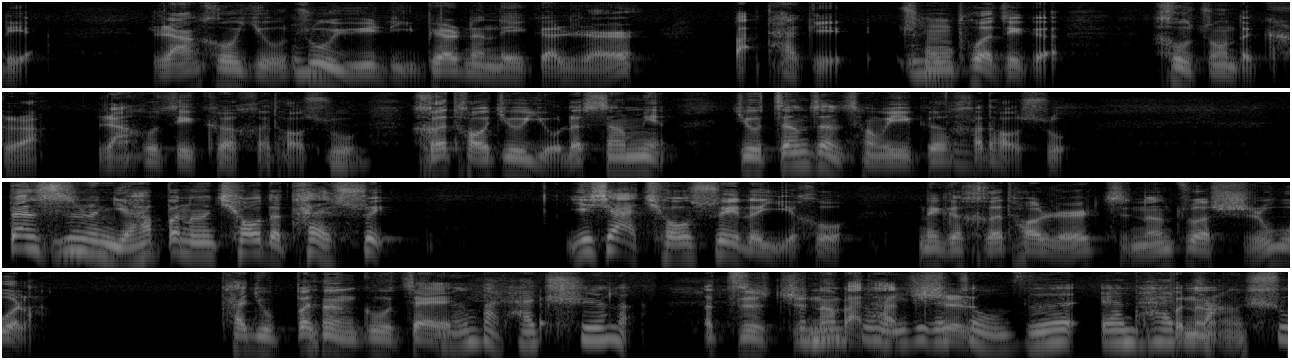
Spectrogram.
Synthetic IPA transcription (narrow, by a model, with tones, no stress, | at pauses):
ljɛ̰˨˩ | ɻa˧˥nxo˥˩ʊjo˨˩ʊʈ͡ʂu˥˩y˧˥lḭ˨˩pjɑ˥d̪ə˨na˥˩ɡə̰˩ɻə˧˥ | pa̰˨˩t̪ʰa˥kḛ˨˩ɪt͡sʰʊ˥ŋpʰwɔ˥˧ʈ͡ʂɤ˥˩ɡə̰˩ | xo˥˩ʊt͡sʊ˥ŋd̪ə̰˨kʰɤ̰˧˥ | ɻa˧˥nxo˥˧ʊʈ͡ʂɤ˥˩˧kʰɤ˥˧˩xɤ˧˥t̪ʰɑ̰˧˥ʊʂṵ˥˩ | xɤ˧˥t̪ʰɑ˧˥ʊt͡ɕjo˥˩ʊjo˨˩ʊlə˦ʂɤ˥ŋmi˥˩ŋ | t͡ɕjo˥˩ʊʈ͡ʂə˥nʈ͡ʂɤ˥˩ŋʈ͡ʂʰɤ˧˥ŋwe˧˥ɪi˧˥ɡə˧xɤ˧˥t̪ʰɑ̰˧˥ʊʂṵ˥˩ | t̪a˥˧nʂɻ̩˥˩nə˩ni˨˩xa˧˥pu˥˩nɤ˧˥ŋt͡ɕʰjɑ˥ʊd̪ə˨t̪ʰa˥˧ɪswe˥˩ɪ | i˥ɕja˥˩t͡ɕʰjɑ˥ʊswe˥˩ɪlə˩ḭ˨˩xo˥˩ʊ | na˥˩ɡə˩xɤ˧˥t̪ʰɑ˧˥ʊɻə˧˥ʈ͡ʂɻ̩˨˩nɤ˧˥ŋt͡swɔ˥˩ʂɻ̩˧˥u˥˩lʔə̰˩ | t̪ʰa˥t͡ɕjo˥˧ʊpu˥˩nɤ˧˥ŋko˥˧ʊt͡sa˥˩ɪə˧˥ŋpa˨˩t̪ʰa˥ʈ͡ʂ̩ʰ˥lə˨ | ʈ͡ʂ̩˥˩ʈ͡ʂɻ̩˨˩nɤ˧˥ŋpa˨˩t̪ʰa˥˩ɡ̩˥ʊ˨˩ŋt͡sɹ̩˧˥ɻɑ˥˩ŋt̪ʰa˥u˥˩n̰˧˨˩ŋʂu˥˩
